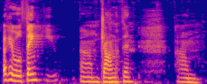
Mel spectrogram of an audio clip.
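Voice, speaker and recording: A woman's voice: mid-range voice, unhurried, sharp tone. A woman from Louisiana giving an informal personal testimony to a group, hesitant and often searching for her words. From Louisiana, United States. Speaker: church member giving testimony.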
